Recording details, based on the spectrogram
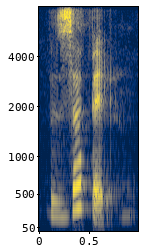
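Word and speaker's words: appellent: c'est plus fermé donc seulement un L ils Appell avec de P et de l e n je ne prononce jamais mais il est toujours là donc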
